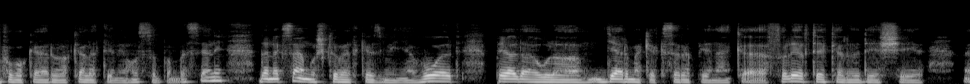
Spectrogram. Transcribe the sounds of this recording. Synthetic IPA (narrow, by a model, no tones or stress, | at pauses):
fo̞ɡo̞kɛrøːlkɛlːɛt̪eːneːlɦo̞sːɒbːɒmbɛseːlnid̪ɛɛnːɛksaːmo̞ʃkø̞vɛt̪kɛzmeːɲɛvo̞lt̪peːld̪aːulɒɟɛrmɛkɛksɛɾɛpeːnɛkføleːrt̪eːkɛløːd̪eːʃeː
